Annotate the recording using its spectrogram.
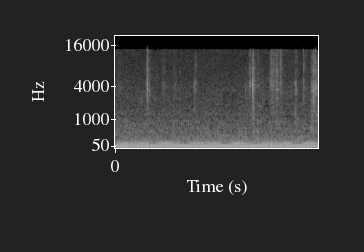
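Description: Faint rustling and a few light taps of paper petals being handled and pressed into place, over a steady low hum.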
